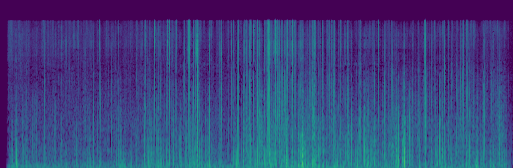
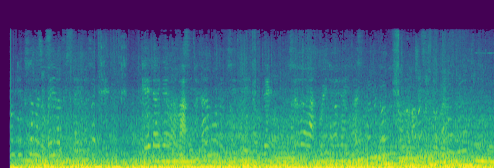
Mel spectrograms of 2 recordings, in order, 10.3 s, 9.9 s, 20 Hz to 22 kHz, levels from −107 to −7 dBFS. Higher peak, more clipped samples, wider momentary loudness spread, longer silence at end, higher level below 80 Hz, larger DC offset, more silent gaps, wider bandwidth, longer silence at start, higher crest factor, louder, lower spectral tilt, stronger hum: second, -8 dBFS vs 0 dBFS; second, under 0.1% vs 0.1%; first, 18 LU vs 3 LU; about the same, 0.05 s vs 0 s; second, -60 dBFS vs -10 dBFS; neither; neither; first, 13.5 kHz vs 3.2 kHz; about the same, 0.15 s vs 0.2 s; first, 40 dB vs 8 dB; second, -47 LUFS vs -15 LUFS; second, -3.5 dB/octave vs -9.5 dB/octave; neither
